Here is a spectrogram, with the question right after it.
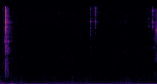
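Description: A computer mouse clicks while a cell is selected in an Excel spreadsheet, one crisp close click at the start and fainter ticks later, over a quiet low hum with no talking.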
